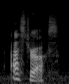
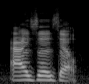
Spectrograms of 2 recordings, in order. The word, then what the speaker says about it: Azazel: Astrox. What? Who? I might have pronounced his name wrong once.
